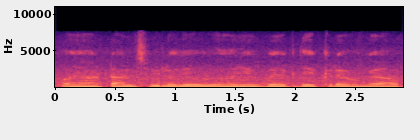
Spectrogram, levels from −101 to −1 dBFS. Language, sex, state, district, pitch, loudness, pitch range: Hindi, male, Bihar, Madhepura, 145 Hz, -23 LUFS, 140-145 Hz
